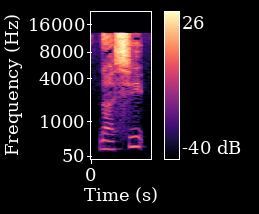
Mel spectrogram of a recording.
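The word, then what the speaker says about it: なし: 种梨树，因为梨在日语的发音是那西那西，就是没有或者失去的意思，也是因为谐音而感觉到不吉利，其实梨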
